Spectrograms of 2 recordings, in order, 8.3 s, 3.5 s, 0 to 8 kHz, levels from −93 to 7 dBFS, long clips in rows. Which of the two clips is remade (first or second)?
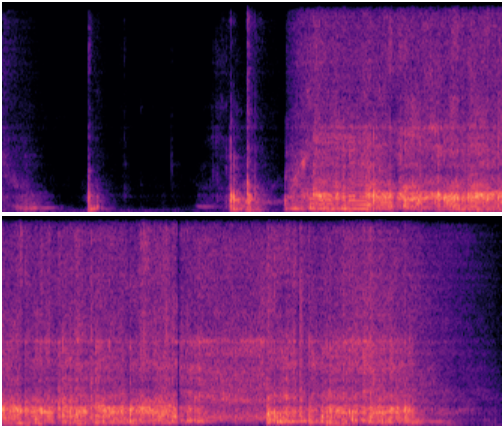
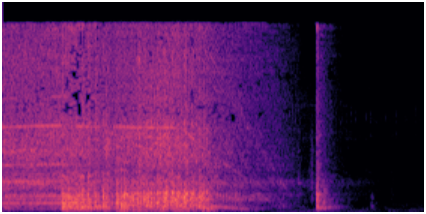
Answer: first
